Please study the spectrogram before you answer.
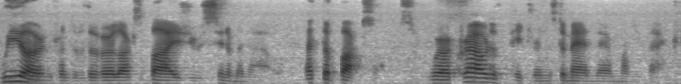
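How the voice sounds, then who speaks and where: A man's voice: lowish voice, expressive, normal speed, a little hiss or hum, close to an everyday voice, poor audio. A man narrating scenes in a radio play with scripted, reporter-like delivery. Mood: scene-setting.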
